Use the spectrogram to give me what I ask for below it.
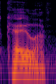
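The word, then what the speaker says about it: Califf: you very much uh thank you dr kaufman being here today it's calif by the way haley kayla mine getting my name just mispronounced i understand yeah uh eighteen thousand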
